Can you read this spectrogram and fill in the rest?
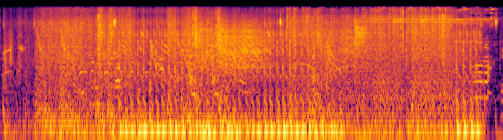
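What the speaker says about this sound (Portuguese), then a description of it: "Alguém, tá aqui fora dando tiro pra caralho" Loud, rapid bursts of gunfire in a video game roll almost without a break, with heavy booming shots and low rumble underneath.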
